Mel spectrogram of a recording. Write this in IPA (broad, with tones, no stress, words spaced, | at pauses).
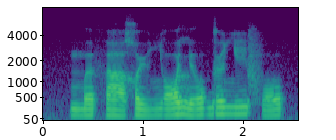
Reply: mə˩θa˩χy˩ ʎɔ˩˥lʲo˩˥ ɡø˥ʎi˥fo˩˥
